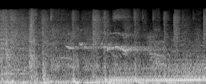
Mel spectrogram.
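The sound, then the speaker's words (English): Engine revving and tires squealing as a Mini car careers out of a hangar at speed in a chase. The loud, continuous roar climbs in pitch in the second half. “The Mini, with its great shag number plate, careers out of the hangar after Goldmember, with Roboto's men chasing on behind.”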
